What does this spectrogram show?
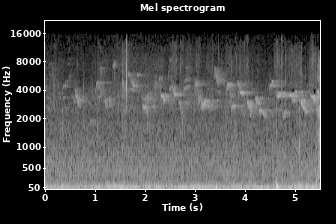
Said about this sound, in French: Sauf qu'en fait, c'est un merle, à la réflexion.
